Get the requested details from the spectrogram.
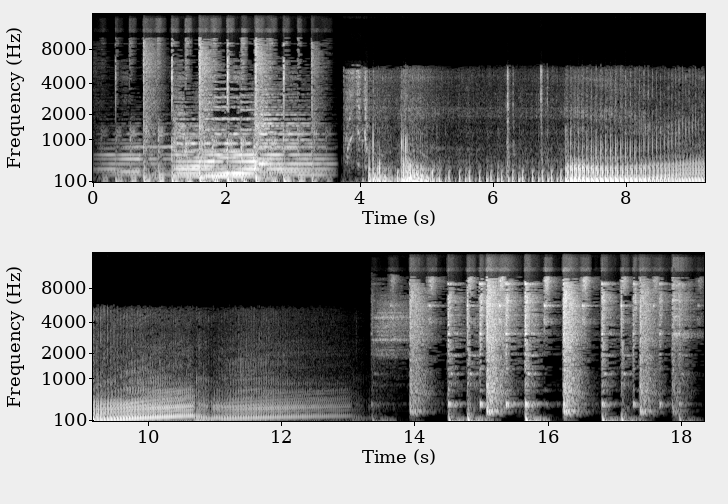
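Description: A motorcycle engine idles with a low rumble, then revs up with a rising whine before settling, sandwiched between bursts of music at the start and end.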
